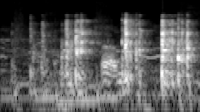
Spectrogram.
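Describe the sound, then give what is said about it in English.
Dishes clink and clatter as a bowl is pulled from the kitchen cupboard where bowls are kept, to put food in for the microwave; several sharp ceramic knocks scattered over a couple of seconds, with faint rustling between them. “If you can hear that, that's me getting a bowl.”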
